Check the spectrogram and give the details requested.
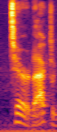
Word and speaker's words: pterodactyl: But focus on the fact that, why can't you hear a pterodactyl go to the bathroom? Because they're dead. Because the P is silent.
